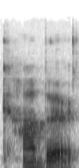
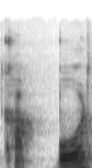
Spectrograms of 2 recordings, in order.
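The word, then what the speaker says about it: cupboard: کابرد نکنی کابرد تلفظش کابورد نیست.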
